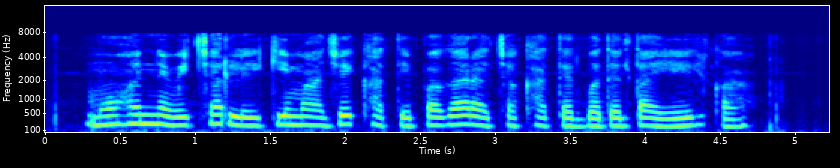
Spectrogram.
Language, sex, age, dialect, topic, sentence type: Marathi, female, 31-35, Standard Marathi, banking, statement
